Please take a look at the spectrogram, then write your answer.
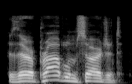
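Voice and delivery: stern captain voice. Acted. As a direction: voice the captain with authority. Maddox voiced in story.

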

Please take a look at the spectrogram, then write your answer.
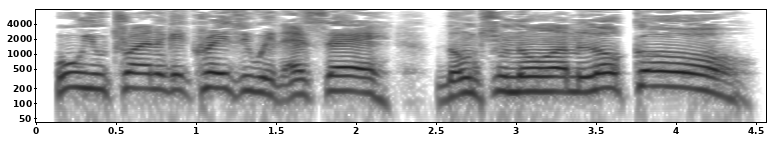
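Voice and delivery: put-on thick Latin accent, swaggering. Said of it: "In a thick Latin accent".

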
